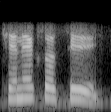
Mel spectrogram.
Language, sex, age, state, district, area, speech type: Hindi, female, 30-45, Uttar Pradesh, Varanasi, rural, conversation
